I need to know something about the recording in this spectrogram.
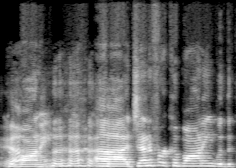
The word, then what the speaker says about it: Kabbany: Kabbany. You're saying it right. Kabbany.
